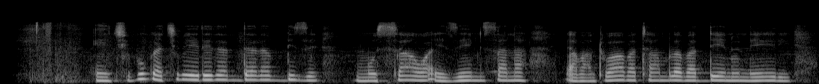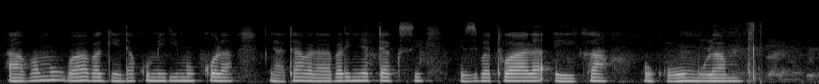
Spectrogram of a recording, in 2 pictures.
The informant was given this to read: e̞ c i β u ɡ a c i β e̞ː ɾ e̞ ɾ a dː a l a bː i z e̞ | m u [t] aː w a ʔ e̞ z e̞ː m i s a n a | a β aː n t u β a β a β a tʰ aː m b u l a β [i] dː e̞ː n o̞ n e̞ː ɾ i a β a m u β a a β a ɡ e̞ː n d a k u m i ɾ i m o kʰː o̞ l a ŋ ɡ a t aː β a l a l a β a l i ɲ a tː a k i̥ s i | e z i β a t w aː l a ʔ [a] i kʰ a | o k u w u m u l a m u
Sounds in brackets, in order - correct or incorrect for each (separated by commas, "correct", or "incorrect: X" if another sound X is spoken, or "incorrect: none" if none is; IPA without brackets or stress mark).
incorrect: s, incorrect: a, incorrect: e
